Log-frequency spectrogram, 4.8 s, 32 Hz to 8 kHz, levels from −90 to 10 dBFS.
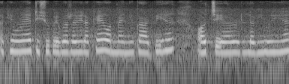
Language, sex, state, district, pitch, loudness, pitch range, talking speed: Hindi, female, Chhattisgarh, Raigarh, 260 Hz, -17 LUFS, 250-275 Hz, 235 wpm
